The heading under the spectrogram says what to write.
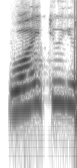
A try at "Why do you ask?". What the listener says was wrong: بار نه، لحنش رو سوالی کن. Why do you ask?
